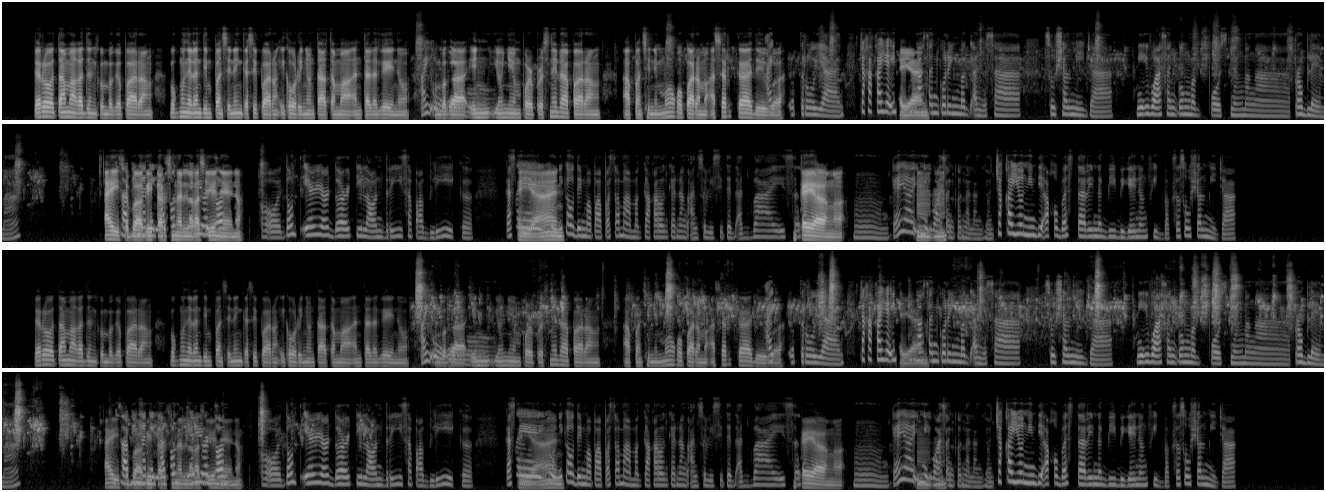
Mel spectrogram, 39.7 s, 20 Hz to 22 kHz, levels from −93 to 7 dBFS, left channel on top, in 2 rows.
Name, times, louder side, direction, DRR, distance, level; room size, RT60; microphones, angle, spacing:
voice 1, 0.5-6.1 6.5-11.7 13.5-13.9 21.3-23.4 27.6-28.2 31.8-32.5 33.5-34.0, left 10 dB, 90° left, 0.3 m, -34 dB
Chirp tweet, 6.1-23.4 23.7-23.8 24.2-24.6 24.9-25.4, right 15 dB, 60° right, 0.6 m, -43 dB
voice 2, 6.2-7.3 11.4-16.7 17.0-20.1 21.6-23.2 23.7-27.1 27.4-31.8 32.6-38.3, equal, ahead, 1.2 m, -43 dB
open air
head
